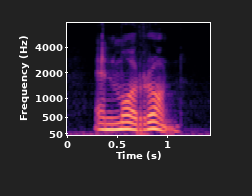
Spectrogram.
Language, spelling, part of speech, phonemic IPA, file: Swedish, morgon, noun, /²mɔrː(ɡ)ɔn/, Sv-morgon.ogg
- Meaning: morning (early hours of the day)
